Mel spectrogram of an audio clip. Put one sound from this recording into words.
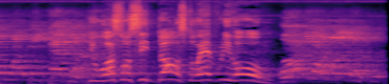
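A man shouts loudly into a microphone.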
